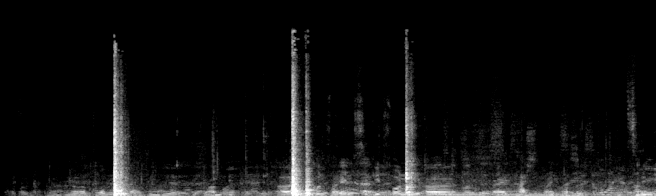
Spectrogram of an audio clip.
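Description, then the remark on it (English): Three sharp metallic clanks ring out at irregular intervals as the metal compartment door of a street vendor's portable sausage cooker is opened and shut, over a steady murmur of voices, on a city street in Germany. “These vendors offer sausages cooked and kept warm using portable cooking devices, which make distinctive sounds when their metal compartment doors are opened and closed.”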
